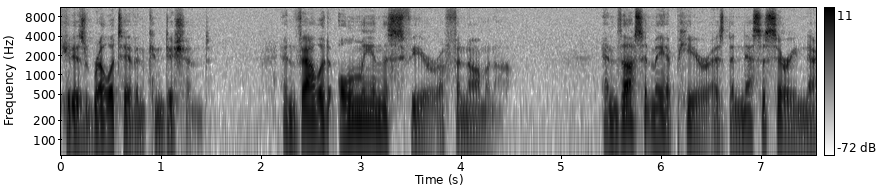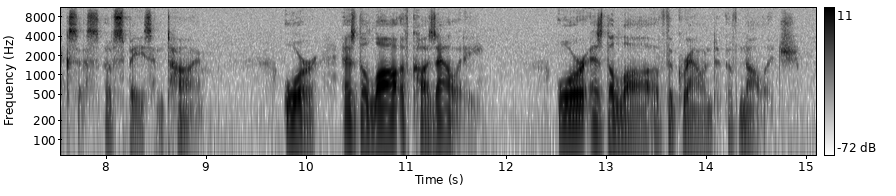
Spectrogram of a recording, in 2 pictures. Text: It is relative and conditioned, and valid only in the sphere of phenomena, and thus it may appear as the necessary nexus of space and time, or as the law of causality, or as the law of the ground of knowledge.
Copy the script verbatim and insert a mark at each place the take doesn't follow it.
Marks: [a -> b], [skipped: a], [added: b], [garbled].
It is relative and conditioned, and valid only in the sphere of phenomena, and thus it may appear as the necessary nexus of space and time, or as the law of causality, or as the law of the ground of knowledge.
